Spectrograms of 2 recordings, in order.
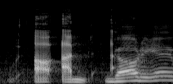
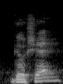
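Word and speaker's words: Gautier: Gaucher? Yeah. Okay. But it looks nothing. Why don't they spell it Goshay? It's French. Well, they got problems over there. We were talking about this the other day. Gaucher.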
